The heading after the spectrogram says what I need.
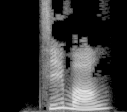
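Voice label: Chinese, vocabulary; hsk4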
